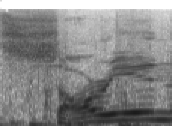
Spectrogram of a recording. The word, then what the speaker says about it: Saurian: Saurian, I believe, is the how you pronounce it.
